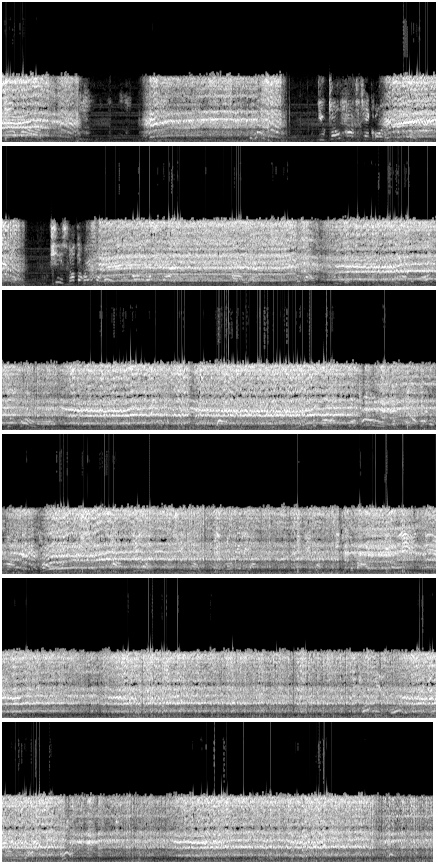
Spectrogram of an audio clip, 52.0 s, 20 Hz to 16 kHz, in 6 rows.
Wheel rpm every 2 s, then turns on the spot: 180, 60, 200, 30, 90, 100, 210, 220, 220, 220, 230, 220, 230, 170, 220, 230, 230, 220, 220, 230, 240, 220, 220, 230, 230, 220.
8-10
